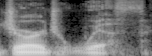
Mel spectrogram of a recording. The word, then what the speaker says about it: Wythe: As Jefferson wrote in a letter to George Wythe, his mentor in 1786, I think by far Actually, it's pronounced George With, excuse me.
